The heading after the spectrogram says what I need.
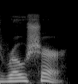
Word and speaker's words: Rocher: Also, quick PSA from the pronunciation police. Multiple sources confirm Prairie D. Rocher, Iowa is Rocher.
